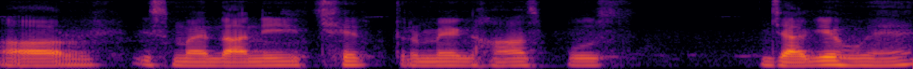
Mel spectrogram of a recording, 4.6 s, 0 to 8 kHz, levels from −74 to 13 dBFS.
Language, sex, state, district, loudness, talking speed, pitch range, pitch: Hindi, male, Chhattisgarh, Rajnandgaon, -23 LUFS, 130 wpm, 110-125 Hz, 115 Hz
